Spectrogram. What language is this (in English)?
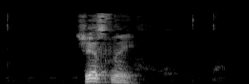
Mari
